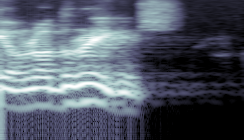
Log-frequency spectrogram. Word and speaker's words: Rodrigues: The Portuguese pronounce Rodriguez, R-O-D-R-I-G-U-E-S. Wherever you see a Z in Spanish, Gomez is Gomes in Portuguese. Sanchez would be Sanchez in Portuguese. Rodriguez would be Rodriguez.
